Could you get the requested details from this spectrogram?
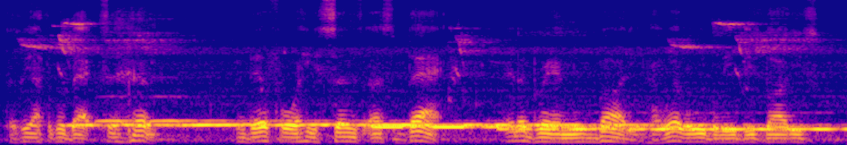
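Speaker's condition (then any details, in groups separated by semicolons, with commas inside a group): No condition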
